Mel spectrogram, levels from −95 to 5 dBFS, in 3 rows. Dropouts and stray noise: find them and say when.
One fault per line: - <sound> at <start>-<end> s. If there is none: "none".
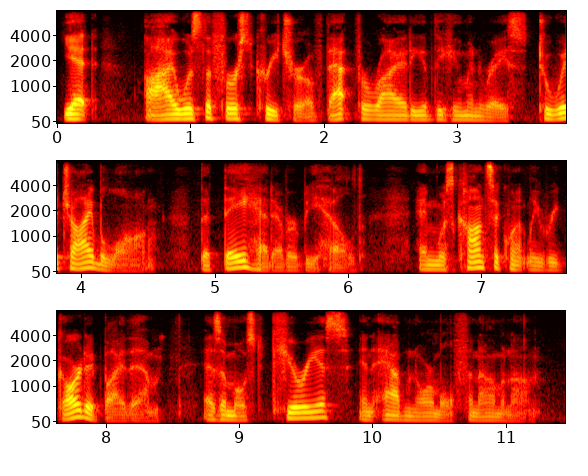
none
